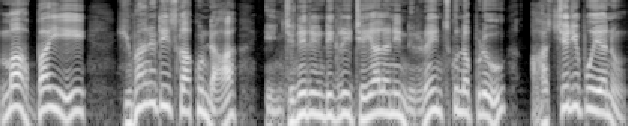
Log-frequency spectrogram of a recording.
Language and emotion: Telugu, surprised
